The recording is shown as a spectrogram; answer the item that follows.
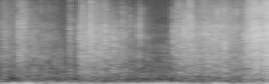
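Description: Yellow plastic mailer bag crinkling and rustling as it is lifted and handled, in uneven surges that are loudest near the end.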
